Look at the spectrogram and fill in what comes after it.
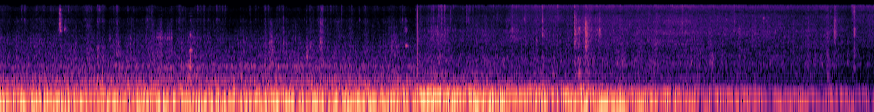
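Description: Car driving on a gravel road, heard from inside the cabin: a steady low rumble of road and engine noise with a few faint ticks, fading toward the end.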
